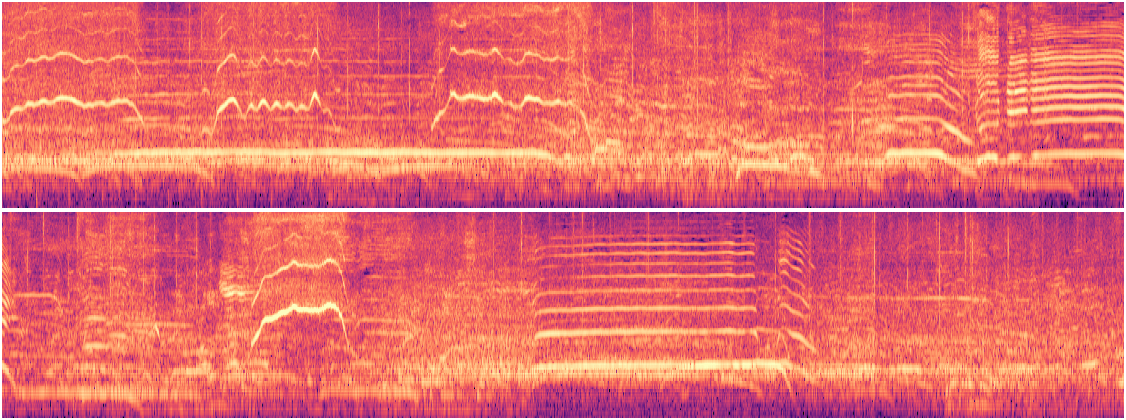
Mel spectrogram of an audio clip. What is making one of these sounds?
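Men shout and sing together close by.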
